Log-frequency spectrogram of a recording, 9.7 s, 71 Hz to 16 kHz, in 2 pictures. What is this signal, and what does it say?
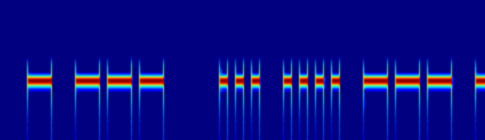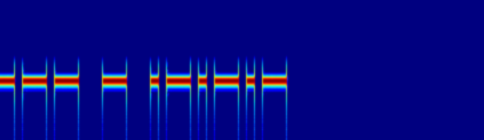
Morse code, heard as a keyed tone, about 15 wpm, 700 Hz. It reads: TO SHOOT.
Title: Sentences from Top 1200 Words 15wpm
